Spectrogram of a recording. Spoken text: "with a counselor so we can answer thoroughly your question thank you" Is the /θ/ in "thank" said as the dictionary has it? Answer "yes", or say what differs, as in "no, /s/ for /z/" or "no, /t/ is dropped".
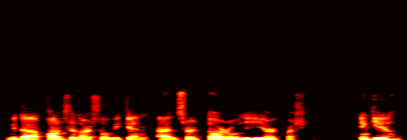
no, /t/ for /θ/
